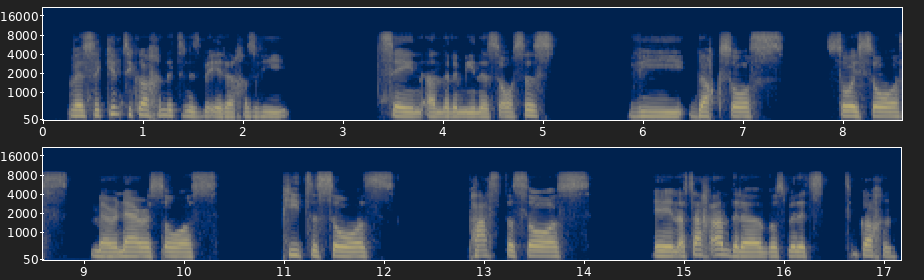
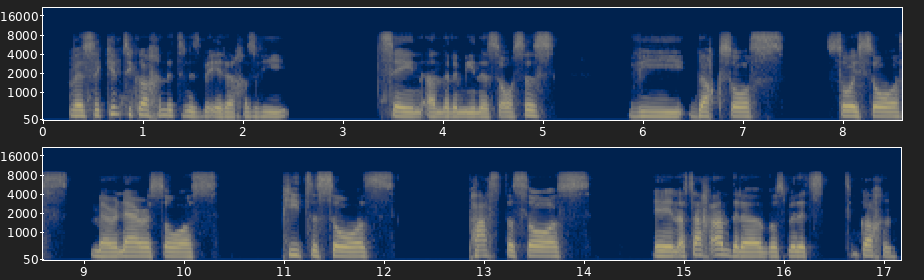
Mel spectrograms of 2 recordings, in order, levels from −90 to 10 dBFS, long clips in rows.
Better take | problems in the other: second | noise reduction (neural mask model Resemble Enhance denoiser)

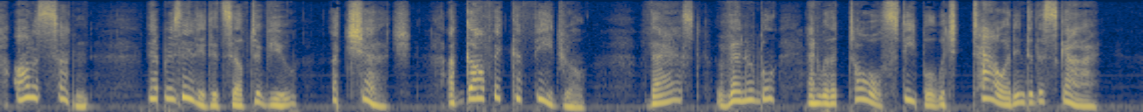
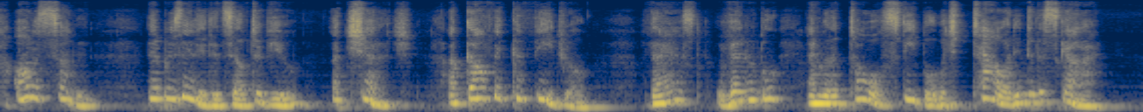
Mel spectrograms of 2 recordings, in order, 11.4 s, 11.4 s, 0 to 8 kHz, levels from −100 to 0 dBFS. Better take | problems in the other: first | room echo; dies away in 0.4 s

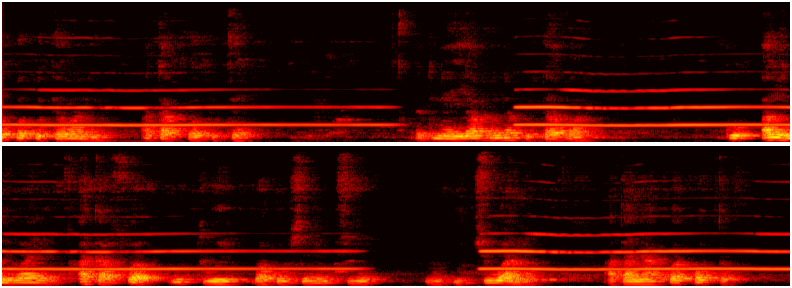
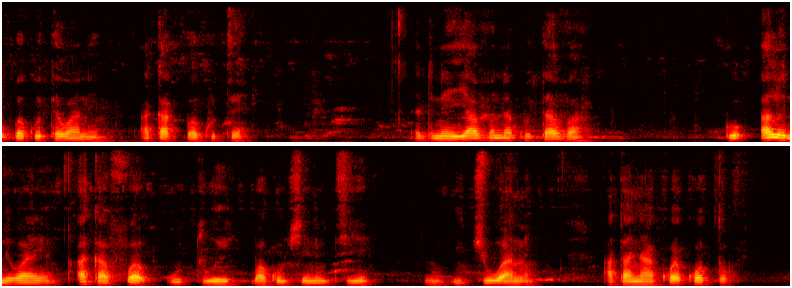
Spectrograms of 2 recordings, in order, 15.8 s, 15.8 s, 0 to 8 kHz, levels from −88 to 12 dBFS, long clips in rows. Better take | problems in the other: second | background sound (Wind instrument, woodwind instrument); 9 dB below the speech // room echo; dies away in 0.6 s

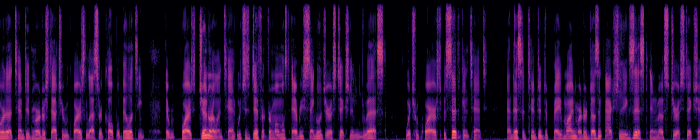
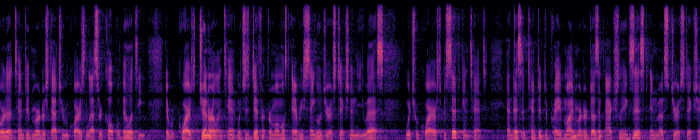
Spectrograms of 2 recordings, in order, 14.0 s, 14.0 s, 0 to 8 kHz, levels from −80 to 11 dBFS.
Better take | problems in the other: second | noise reduction (neural diffusion model UNIVERSE++)

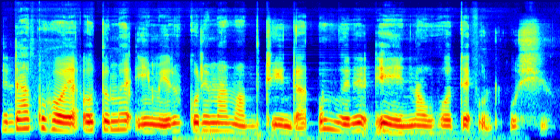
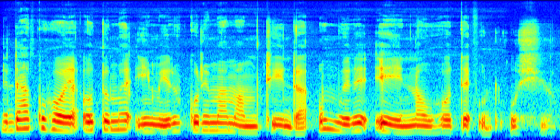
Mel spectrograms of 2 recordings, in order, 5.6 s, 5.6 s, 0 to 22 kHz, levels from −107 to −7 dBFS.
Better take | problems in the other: second | noise reduction (neural mask model DeepFilterNet 3)

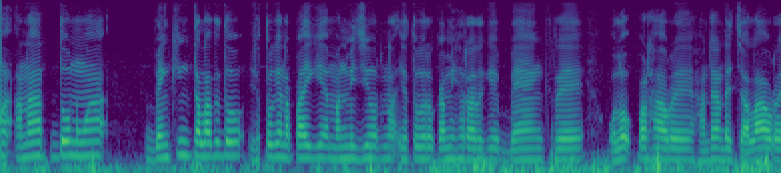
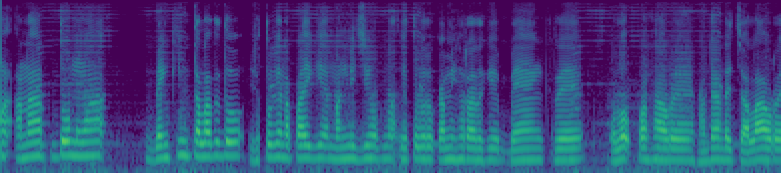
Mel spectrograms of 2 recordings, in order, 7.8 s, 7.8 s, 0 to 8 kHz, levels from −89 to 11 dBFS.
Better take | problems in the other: first | noise reduction (neural separator model SepFormer DNS4)

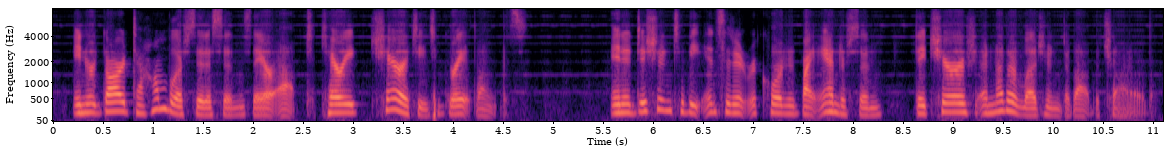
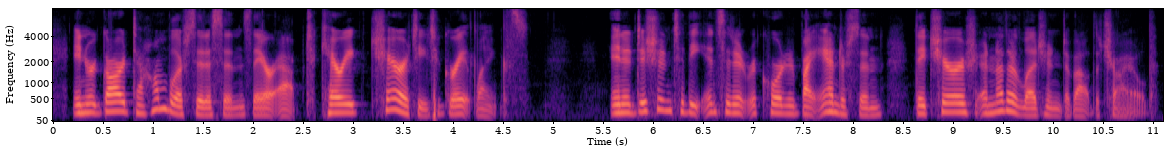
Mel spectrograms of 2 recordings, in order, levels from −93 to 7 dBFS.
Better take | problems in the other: second | noise reduction (neural separator model SepFormer DNS4)

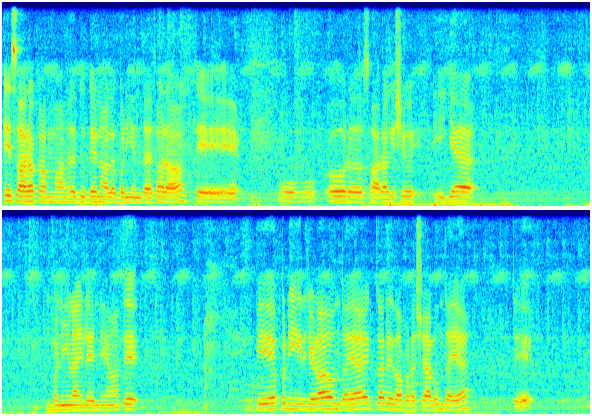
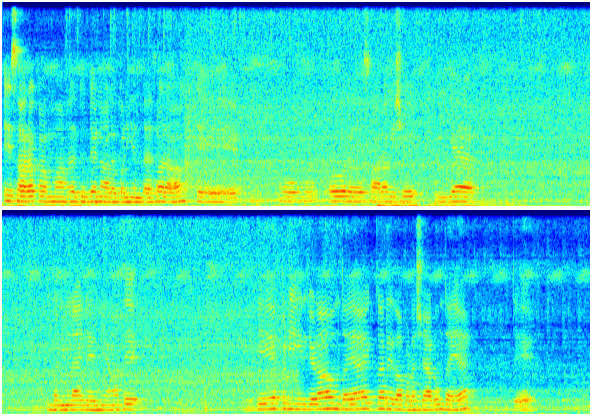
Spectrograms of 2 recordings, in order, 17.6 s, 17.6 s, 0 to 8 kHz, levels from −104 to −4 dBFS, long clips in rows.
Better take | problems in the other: first | background sound (Trickle, dribble / Bathtub (filling or washing) / Water tap, faucet); 10 dB below the speech // room echo; dies away in 0.6 s

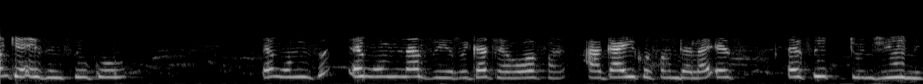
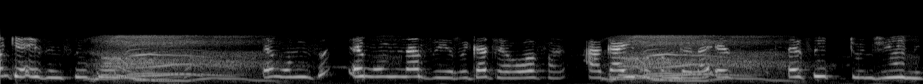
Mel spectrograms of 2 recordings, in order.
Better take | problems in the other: first | background sound (Gasp); 7 dB below the speech

